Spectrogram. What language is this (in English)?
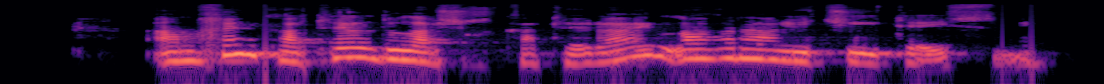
Svan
